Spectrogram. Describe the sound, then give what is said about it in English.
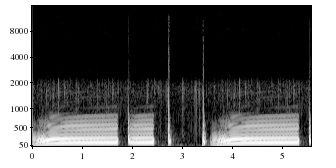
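A toadfish hums very loudly to attract a mate in spring, picked up by hydrophones across the mouth of Chesapeake Bay: loud, low, buzzing drones with rich harmonics, a long tone rising slightly at the start, a short burst, a few sharp clicks, then another long hum. “And after some extensive investigation, they determined that, in fact, it was the kind of toadfish that hums very, very loudly for a mate.”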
